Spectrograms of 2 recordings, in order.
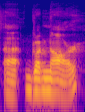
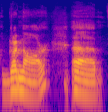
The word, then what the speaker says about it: grognard: It is Grognard. There is no D on the end of it. Grognard.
